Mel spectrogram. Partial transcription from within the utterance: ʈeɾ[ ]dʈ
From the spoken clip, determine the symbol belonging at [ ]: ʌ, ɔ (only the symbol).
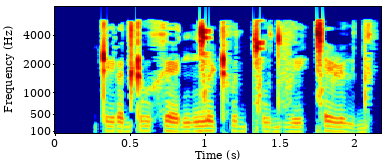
ʌ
